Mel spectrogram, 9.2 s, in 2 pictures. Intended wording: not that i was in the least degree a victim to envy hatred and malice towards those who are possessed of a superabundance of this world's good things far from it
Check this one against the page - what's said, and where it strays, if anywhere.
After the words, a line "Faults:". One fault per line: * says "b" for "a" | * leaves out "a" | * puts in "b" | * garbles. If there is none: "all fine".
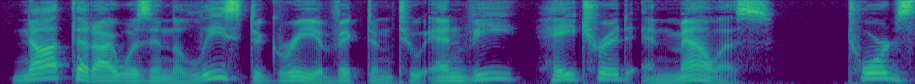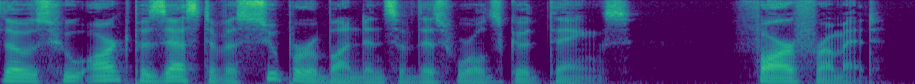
not that i was in the least degree a victim to envy hatred and malice towards those who aren't possessed of a superabundance of this world's good things far from it
Faults:
* says "aren't" for "are"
